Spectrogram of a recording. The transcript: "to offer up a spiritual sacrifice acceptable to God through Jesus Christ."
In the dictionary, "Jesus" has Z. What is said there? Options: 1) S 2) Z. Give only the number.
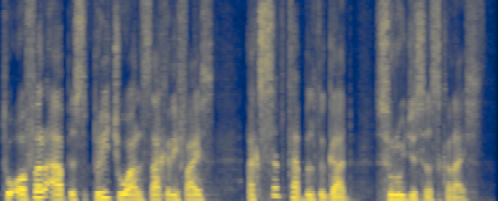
1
